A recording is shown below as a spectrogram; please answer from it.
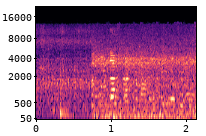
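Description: Faint background voices over a low outdoor rumble, which steps up abruptly about three quarters of a second in.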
